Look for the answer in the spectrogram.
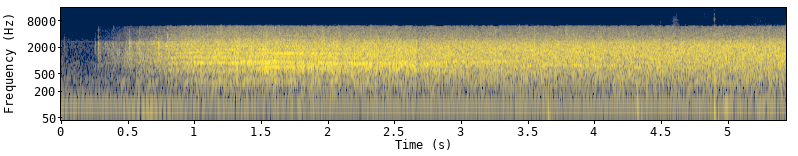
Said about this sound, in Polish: I na potwierdzenie tych słów oklaski młodzieży zebranej w kościele w katedrze luterańskiej Karola.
